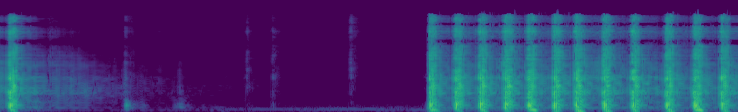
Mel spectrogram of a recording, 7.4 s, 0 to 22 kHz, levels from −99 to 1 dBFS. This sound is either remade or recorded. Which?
remade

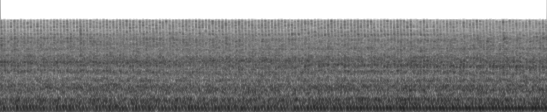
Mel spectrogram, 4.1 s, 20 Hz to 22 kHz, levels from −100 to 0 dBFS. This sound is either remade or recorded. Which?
recorded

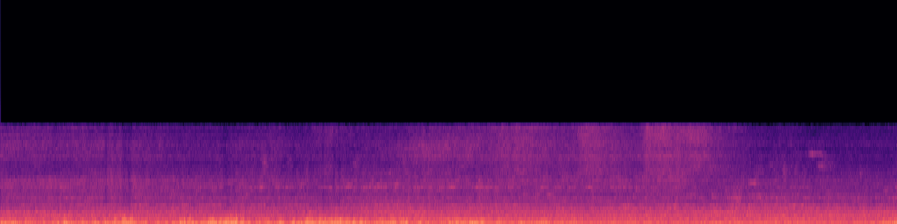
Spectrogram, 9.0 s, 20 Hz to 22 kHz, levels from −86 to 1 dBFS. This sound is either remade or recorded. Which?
remade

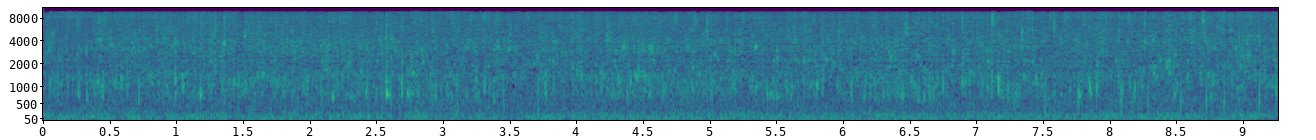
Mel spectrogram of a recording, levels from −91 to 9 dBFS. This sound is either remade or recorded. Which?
remade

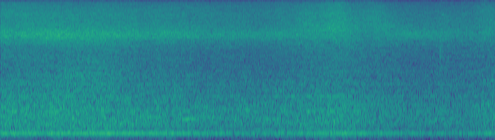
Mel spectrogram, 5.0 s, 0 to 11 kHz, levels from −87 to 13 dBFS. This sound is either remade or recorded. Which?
recorded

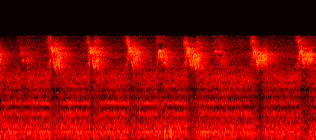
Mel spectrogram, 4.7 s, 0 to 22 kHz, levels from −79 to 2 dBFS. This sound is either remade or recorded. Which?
remade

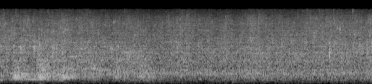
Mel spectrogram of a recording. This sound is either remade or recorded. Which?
recorded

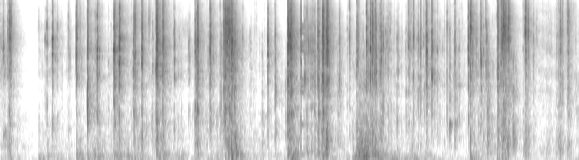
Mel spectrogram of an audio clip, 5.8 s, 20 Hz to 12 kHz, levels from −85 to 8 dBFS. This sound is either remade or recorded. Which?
recorded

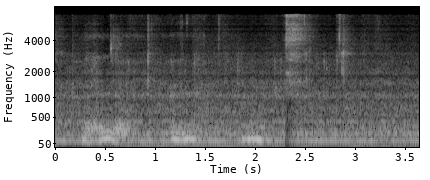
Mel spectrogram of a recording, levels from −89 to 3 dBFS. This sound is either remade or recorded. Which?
remade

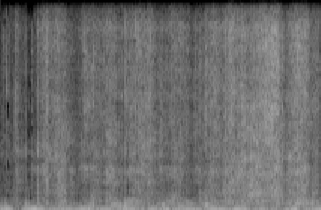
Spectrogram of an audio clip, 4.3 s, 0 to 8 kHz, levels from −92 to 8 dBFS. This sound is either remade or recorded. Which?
remade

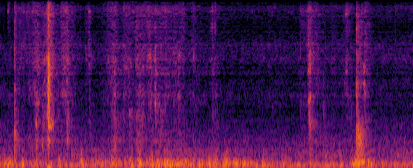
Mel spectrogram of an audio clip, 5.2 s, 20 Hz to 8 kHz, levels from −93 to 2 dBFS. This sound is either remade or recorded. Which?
remade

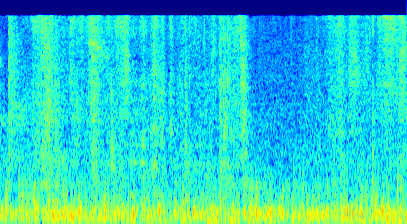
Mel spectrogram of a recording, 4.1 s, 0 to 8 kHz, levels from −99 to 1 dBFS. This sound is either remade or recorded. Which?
recorded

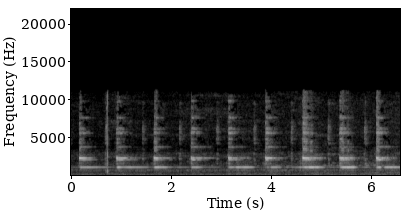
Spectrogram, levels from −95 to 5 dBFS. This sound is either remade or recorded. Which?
recorded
